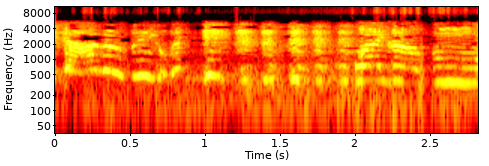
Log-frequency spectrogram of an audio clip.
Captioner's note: crying helplessly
